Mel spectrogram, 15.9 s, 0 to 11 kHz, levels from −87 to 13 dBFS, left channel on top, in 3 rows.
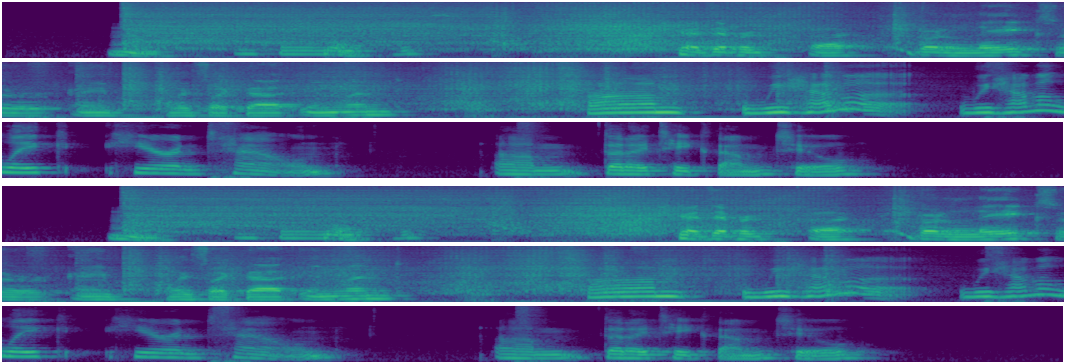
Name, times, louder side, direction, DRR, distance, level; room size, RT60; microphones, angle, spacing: sound 1, 0.6-9.6, left 1 dB, 5° right, 5.2 m, -34 dB
voice 1, 1.2-2.3 8.2-12.3 13.1-14.9, left 2 dB, 30° left, 0.6 m, -29 dB
voice 2, 3.4-7.3, right 1 dB, 20° right, 1.0 m, -26 dB
sound 2, 3.7-3.8 5.4-5.5 6.9-7.1 7.4-7.5 8.3-8.6 10.2-10.4 10.7-10.8 11.5-11.8 13.2-13.3 13.6-13.7, equal, 80° right, 3.6 m, -48 dB
10.0 x 9.3 x 3.6 m
head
